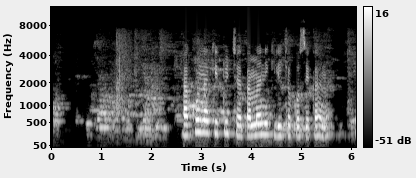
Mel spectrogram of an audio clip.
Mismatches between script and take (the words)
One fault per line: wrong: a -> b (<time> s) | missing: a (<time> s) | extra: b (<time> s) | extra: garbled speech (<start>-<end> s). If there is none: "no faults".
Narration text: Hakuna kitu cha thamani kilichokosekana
no faults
